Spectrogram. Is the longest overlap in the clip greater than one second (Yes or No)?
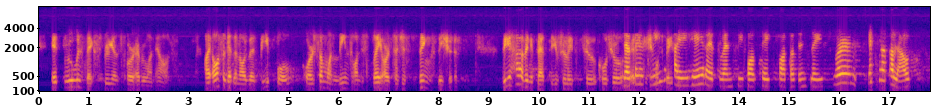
Yes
